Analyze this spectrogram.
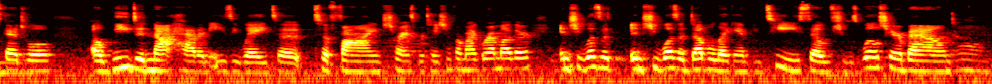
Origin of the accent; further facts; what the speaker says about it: Mississippi Delta, United States; now in Memphis, United States; I'm from Mississippi, uh, the Mississippi Delta to be exact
